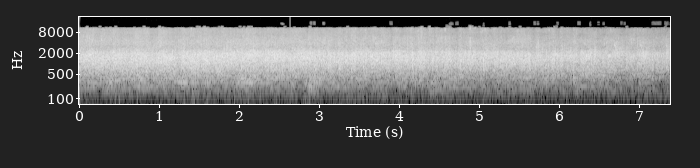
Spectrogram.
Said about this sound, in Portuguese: Portanto, pedimos mesmo uma grande salva de palmas para todos os fotógrafos, cineastas que estão aqui representados.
